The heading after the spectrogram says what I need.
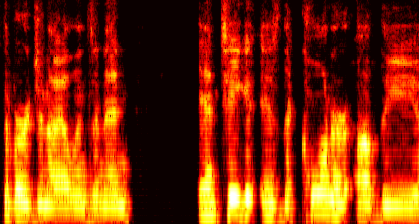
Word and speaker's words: Antigua: where Antiga is and everybody pronounces it wrong so there's a little phonetic spelling on how to pronounce it rine Antiga ah Antiga Antiga right exactly right right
